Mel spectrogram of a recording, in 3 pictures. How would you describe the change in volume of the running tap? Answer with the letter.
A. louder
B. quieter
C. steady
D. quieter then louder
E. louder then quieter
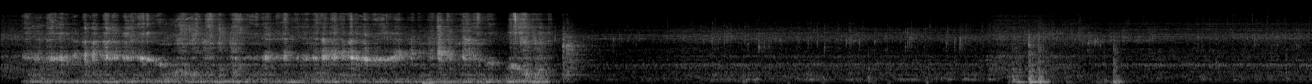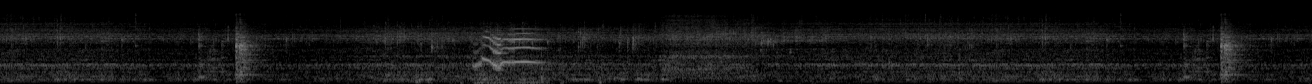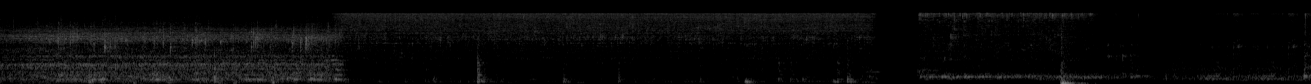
B.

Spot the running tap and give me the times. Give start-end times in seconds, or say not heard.
0.0-39.3.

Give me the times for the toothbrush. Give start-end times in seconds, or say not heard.
0.2-5.5.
